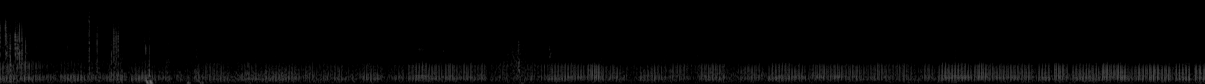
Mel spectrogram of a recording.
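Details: Purring from a male cat being given belly rubs on an Irish farm in County Kilkenny: an even, grainy, vibrating hum that swells and eases in breath-length cycles, with a few sharp taps and rustling near the start.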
